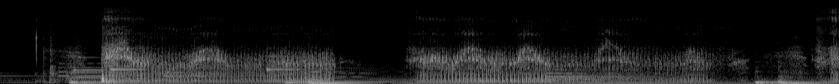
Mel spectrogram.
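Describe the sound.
A person mimics a cat's purr with a low, rumbling, rattling voice, loud, in two long sustained bursts separated by a brief pause, no words spoken.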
